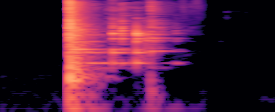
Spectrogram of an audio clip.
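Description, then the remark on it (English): A glass jar holding a mysterious viscous substance smashes with a sharp, loud crash, followed by a few quick clinking bursts of ringing shards before it cuts off into silence. “Yeah, it was a jar of a mysterious viscous substance.”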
